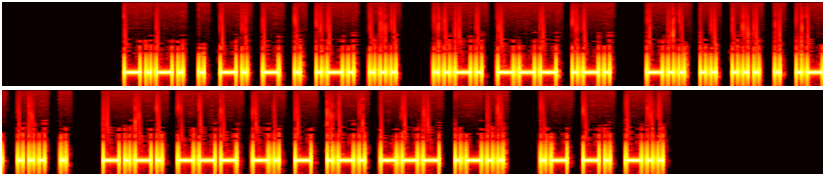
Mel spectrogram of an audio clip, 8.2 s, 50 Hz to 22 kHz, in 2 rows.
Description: Morse code, heard as a keyed tone, about 44 wpm, 700 Hz. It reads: CENTERS FOR DISEASE CONTROL AND
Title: Sets of 5 Words Encore2 45wpm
